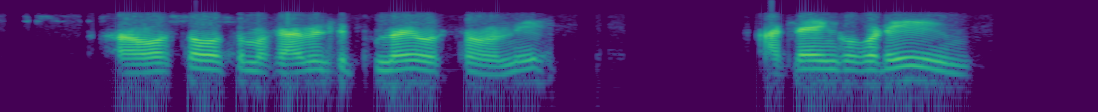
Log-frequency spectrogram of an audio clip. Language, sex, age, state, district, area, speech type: Telugu, male, 30-45, Telangana, Jangaon, rural, conversation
